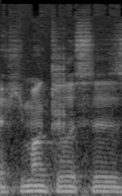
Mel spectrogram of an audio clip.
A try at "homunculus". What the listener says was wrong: I mean, it's you say it as if you're gonna say humongous. It's homunculus. It's with an O in the beginning.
